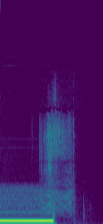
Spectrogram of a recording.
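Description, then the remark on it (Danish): A telephone rings with one loud, steady electronic beep lasting about half a second, then cuts to a short burst of hiss. No one speaks. “han kigger ned på telefonen, den ringer.”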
